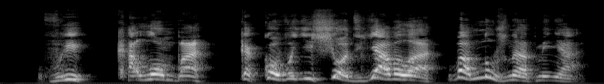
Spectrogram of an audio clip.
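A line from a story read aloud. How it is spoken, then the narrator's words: Yelling at full voice. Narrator (Russian): Джонни орал в полный голос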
